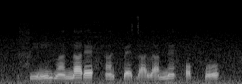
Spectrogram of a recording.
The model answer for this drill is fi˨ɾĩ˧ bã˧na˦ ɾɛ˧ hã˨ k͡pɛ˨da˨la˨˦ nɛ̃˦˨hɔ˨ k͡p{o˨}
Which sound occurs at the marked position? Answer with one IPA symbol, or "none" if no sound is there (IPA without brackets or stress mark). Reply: o˨˦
